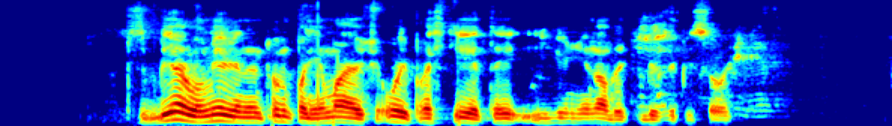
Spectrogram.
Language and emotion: Russian, neutral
